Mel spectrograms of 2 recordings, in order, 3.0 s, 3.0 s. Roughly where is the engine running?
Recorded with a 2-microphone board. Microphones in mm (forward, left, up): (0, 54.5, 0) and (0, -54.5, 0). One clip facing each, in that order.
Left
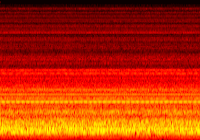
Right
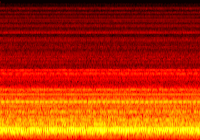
Right.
